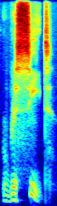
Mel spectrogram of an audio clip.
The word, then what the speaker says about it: receipt: Yes, it looks like receipt, but we say receipt. The P is silent.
